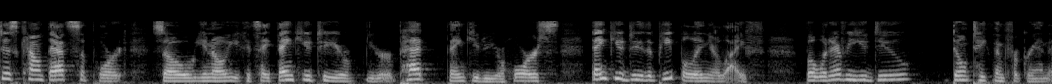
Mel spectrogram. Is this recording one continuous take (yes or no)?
yes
